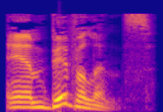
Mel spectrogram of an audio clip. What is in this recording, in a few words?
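"ambivalence", English, British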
